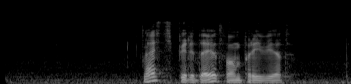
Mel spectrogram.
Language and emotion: Russian, positive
